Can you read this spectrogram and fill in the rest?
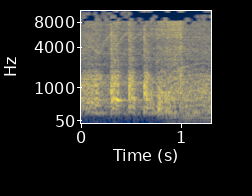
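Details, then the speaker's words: Nissan Evalia manual (2013/2014) used-car inspection, engine started: catches in a few quick bursts then settles into an even, smooth idle with no knocks, ticks or other foreign noises. Normal idle. "Ya ya kita cek juga potret kondisi bunyi seperti ini dalam kondisi halus Idul Adha Idul seperti ini enggak ada suara asing Seperti ketukan tuk tuk tuk atau suara apapun ini"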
